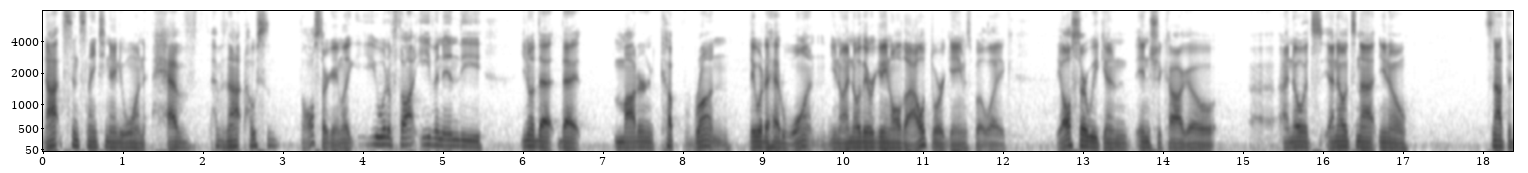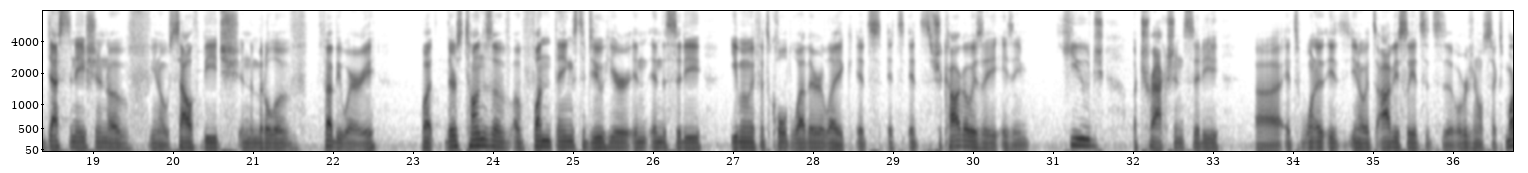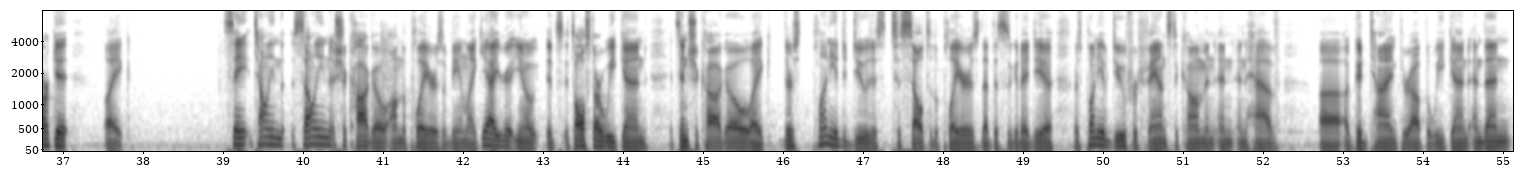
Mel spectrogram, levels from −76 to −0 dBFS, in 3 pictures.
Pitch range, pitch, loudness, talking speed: 90-115 Hz, 100 Hz, -24 LUFS, 195 wpm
